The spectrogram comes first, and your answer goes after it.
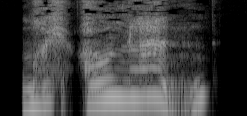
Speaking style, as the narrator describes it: Corin said in a whisper

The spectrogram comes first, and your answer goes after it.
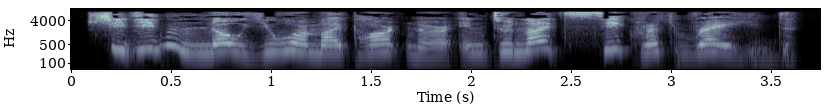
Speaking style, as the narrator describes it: I said in the strongest tone I could muster

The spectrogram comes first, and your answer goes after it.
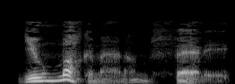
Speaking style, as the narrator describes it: said Kilbert in a wounded tone

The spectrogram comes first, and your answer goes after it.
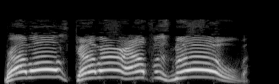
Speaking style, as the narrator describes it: Then he shouted

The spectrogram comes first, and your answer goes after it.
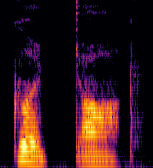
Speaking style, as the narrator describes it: I murmured

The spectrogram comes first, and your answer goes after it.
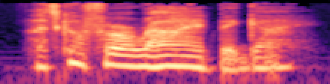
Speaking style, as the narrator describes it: Christine seemed to whisper in the hot summer silence

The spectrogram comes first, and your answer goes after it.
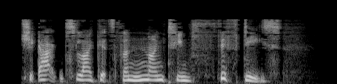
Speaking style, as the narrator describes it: Maud said bitterly

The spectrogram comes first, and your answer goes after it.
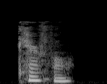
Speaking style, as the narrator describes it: she said too quietly to Aerobin

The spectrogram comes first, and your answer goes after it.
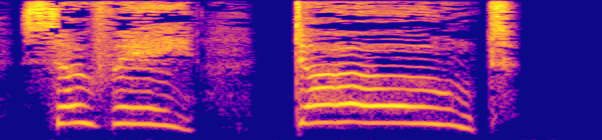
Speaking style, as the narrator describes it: She screamed

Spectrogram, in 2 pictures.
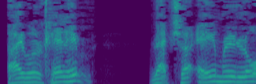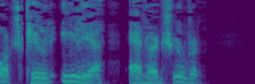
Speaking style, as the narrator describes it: Lord Tywin said calmly

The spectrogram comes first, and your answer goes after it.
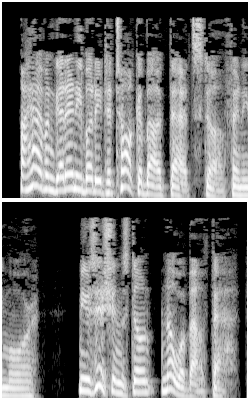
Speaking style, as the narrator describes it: Morrison sadly replied

